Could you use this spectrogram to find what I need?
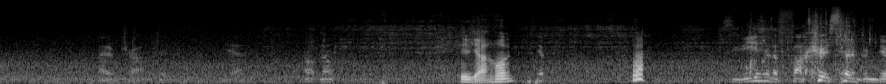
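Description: A man speaks nearby in a calm, lively voice.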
